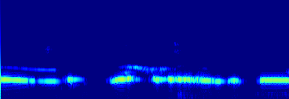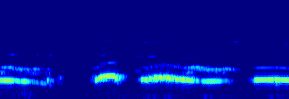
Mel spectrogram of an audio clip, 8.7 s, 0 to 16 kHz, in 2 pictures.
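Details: Young captive-bred Kelantan-type dove on a sound check dated 14 September 2022, singing a duet with a juvenile Kelantan: long, low, hollow cooing phrases in drawn-out, slightly falling notes, broken by short pauses.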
